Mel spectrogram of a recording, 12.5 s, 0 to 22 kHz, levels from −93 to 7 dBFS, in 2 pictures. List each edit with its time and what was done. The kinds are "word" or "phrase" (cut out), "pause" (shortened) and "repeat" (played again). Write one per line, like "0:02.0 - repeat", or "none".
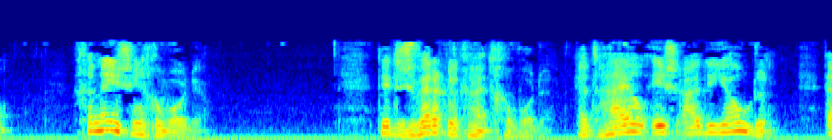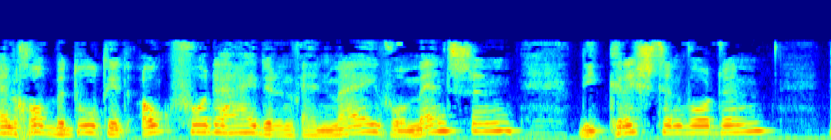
0:06.0 - pause
0:08.5 - phrase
